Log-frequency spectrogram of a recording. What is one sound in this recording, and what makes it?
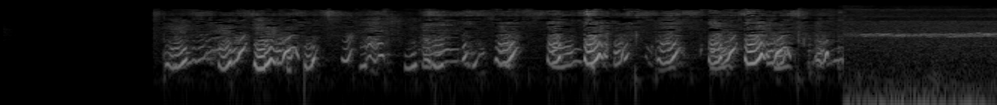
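Guinea pigs squeak loudly and repeatedly.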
